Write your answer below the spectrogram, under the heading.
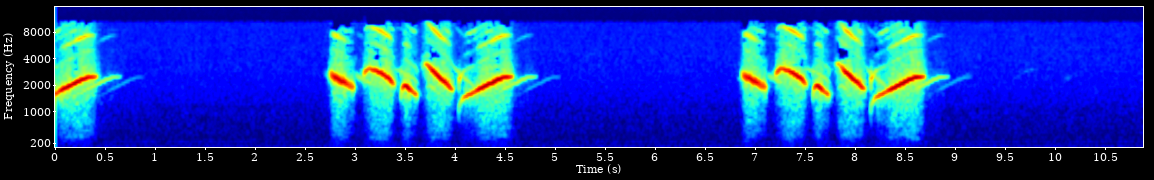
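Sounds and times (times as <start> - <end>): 
green-winged saltator song: 0.0 - 0.8, 2.7 - 5.0, 6.9 - 9.2.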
